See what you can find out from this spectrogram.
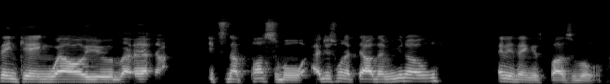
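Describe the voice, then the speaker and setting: A man speaks with a French accent at a moderate pace. His pitch is medium, and it varies in an ordinary way. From Congo. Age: 20s. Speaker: singer. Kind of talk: interview.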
